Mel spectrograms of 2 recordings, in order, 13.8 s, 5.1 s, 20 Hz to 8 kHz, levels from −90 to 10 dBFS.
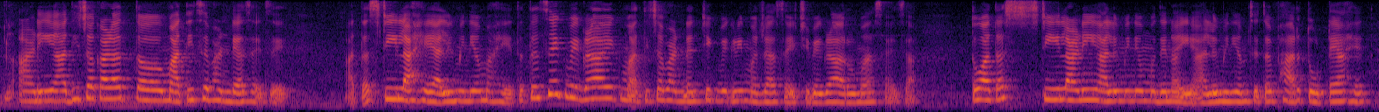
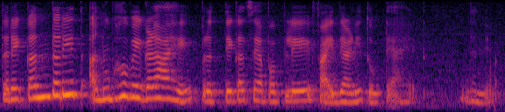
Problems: none marked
